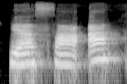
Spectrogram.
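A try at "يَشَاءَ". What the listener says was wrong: Gak ada yang panjang. Ya Ya sya'a. Nih, keliru baca panjang pendek adalah kesalahan besar.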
